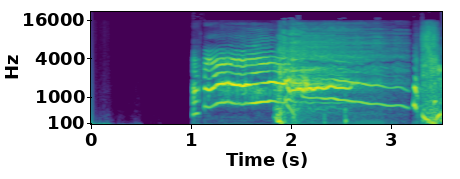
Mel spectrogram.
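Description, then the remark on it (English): A person imitates an emerald forest rooster's crow with one long, shrill, strained cry lasting about two seconds that slowly sags in pitch, followed by a short breathy gasp, with silence beforehand. “You hear an emerald forest rooster caw waking. And it sounds like”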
